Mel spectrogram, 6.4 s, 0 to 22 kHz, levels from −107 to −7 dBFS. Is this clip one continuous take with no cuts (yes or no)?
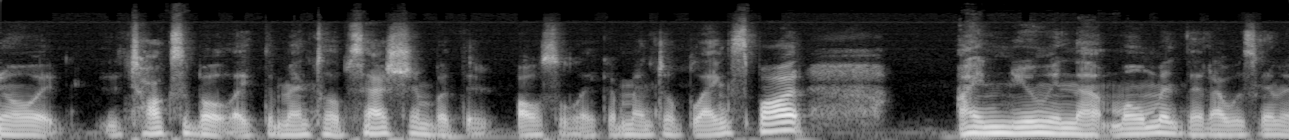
yes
